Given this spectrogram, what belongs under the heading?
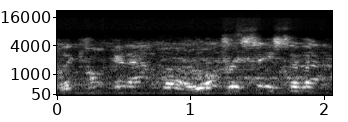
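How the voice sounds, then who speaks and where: Man, football commentator, high voice, measured analytical play-by-play, noisy broadcast sound. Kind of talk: live match commentary.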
